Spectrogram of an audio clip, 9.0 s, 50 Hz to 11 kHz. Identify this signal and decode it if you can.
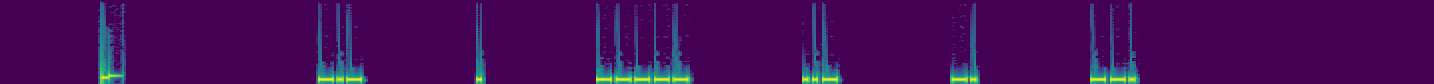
Morse code, heard as a keyed tone, about 40 wpm, spaced as for 11 wpm, 700 Hz. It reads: KE0UNG
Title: USA Call Signs - 6 Characters - 8x Character Spacing - 40wpm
